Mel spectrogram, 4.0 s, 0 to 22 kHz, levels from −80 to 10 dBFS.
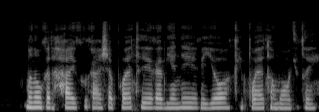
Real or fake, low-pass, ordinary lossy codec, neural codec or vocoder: fake; 9.9 kHz; MP3, 96 kbps; vocoder, 22.05 kHz, 80 mel bands, WaveNeXt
